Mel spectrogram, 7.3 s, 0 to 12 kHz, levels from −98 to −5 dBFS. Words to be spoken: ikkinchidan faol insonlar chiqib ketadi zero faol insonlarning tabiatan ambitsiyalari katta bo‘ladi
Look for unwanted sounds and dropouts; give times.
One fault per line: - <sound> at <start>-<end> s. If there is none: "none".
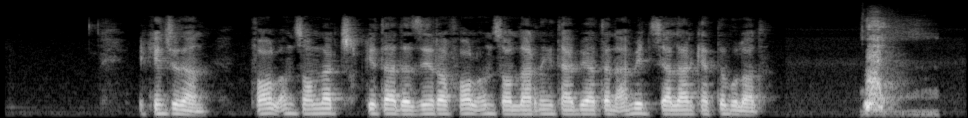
- bark at 6.5-7.1 s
